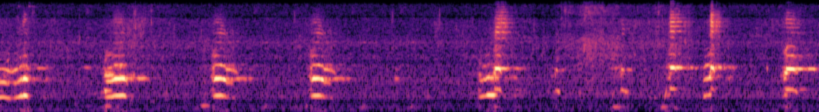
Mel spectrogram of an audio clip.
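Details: Many wild Canada geese swimming on a lake and calling out to each other, loud nasal two-part honks repeated roughly every second or two, overlapping from several birds.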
